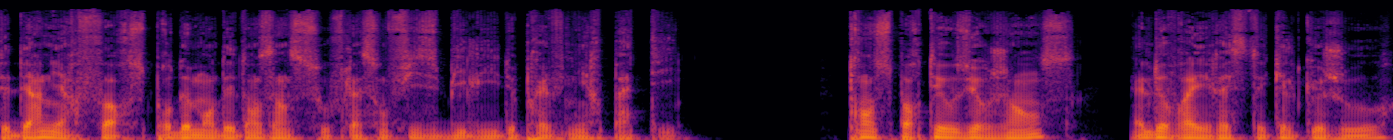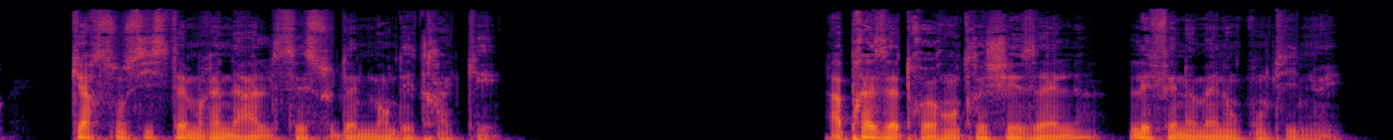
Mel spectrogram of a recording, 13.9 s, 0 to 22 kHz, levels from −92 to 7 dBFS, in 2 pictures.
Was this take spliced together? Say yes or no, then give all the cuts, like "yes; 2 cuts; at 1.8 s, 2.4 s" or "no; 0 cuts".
no; 0 cuts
